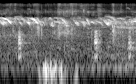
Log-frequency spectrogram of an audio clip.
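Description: A mother hen with her sixteen chicks: soft low clucks from the hen come in short bursts beneath continuous high, shrill peeping from the chicks, all fairly faint.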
